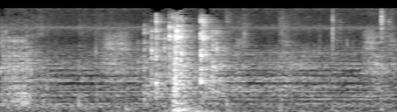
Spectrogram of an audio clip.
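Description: A heavy metal door swings open with a thud.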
